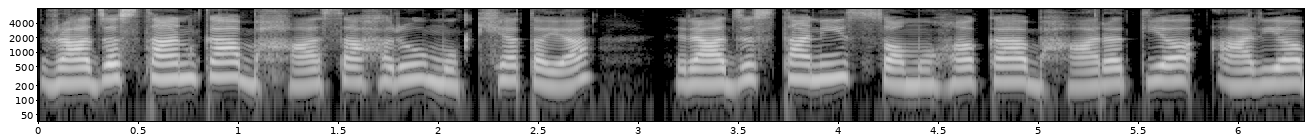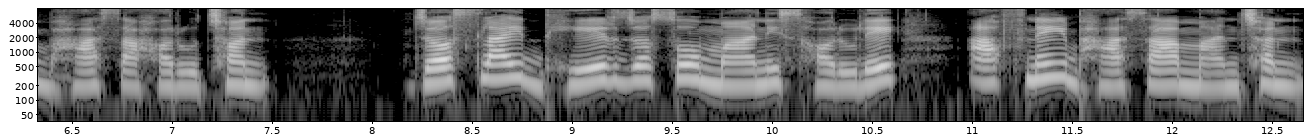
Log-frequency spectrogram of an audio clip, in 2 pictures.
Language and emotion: Nepali, neutral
